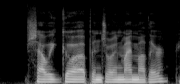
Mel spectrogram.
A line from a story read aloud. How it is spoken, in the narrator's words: he suggested curtly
